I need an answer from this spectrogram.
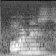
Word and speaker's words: honest: E aí eu chamo a atenção aqui para os nossos Hs mudo, quando o H não é pronunciado. Então no inglês existe apenas 4 palavrinhas que iniciam por o H não pronunciado aí, não audível. Heir, herdeiro. Honest, honesto. Hour, hora. E honor, honra.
